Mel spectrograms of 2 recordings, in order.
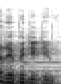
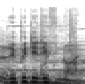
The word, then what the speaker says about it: repetitive: রেপিটিশাস বা রেপিটিটিভ ওয়ার্ডটা কিন্তু এসেছে রিপিট থেকে, সঠিক উচ্চারণ হচ্ছে রেপিটিশাস বা রেপিটিটিভ, রিপিটিশাস নয় বা রিপিটিটিভ নয়।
